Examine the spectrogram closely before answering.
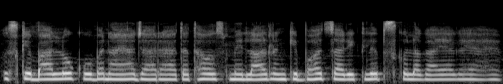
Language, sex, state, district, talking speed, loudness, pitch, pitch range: Hindi, female, Uttar Pradesh, Lucknow, 225 wpm, -17 LUFS, 240 Hz, 230-245 Hz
